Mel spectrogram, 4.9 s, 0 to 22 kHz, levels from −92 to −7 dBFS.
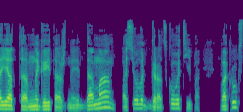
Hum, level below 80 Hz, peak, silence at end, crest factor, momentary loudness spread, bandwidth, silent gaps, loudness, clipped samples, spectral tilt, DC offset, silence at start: none; -56 dBFS; -4 dBFS; 0 s; 22 dB; 10 LU; 10.5 kHz; 0.32-0.38 s, 2.31-2.44 s, 3.99-4.06 s, 4.29-4.36 s; -26 LUFS; under 0.1%; -6 dB/octave; under 0.1%; 0 s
